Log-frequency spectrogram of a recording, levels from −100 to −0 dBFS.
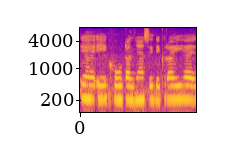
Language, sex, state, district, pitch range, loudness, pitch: Hindi, female, Chhattisgarh, Rajnandgaon, 210-215 Hz, -14 LUFS, 210 Hz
